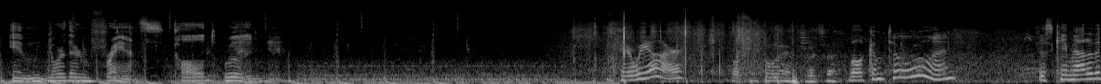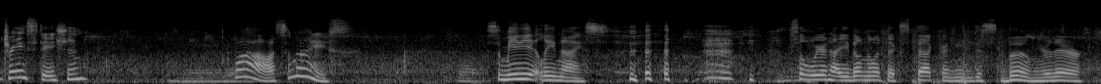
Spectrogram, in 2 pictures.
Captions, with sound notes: in Northern France called Rouen. Here we are. Welcome to Rouen. Just came out of the train station. Wow, that's nice. It's immediately nice. (laughs) So weird how you don't know what to expect and you just, boom, you're there.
